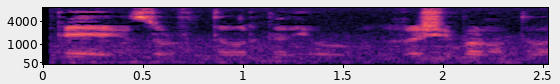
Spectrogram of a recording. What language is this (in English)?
Pashto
